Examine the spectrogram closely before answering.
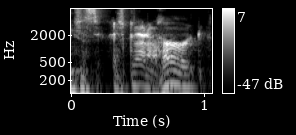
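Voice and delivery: usual speaking voice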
